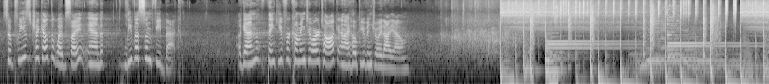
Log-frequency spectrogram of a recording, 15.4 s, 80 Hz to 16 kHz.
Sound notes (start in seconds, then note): 8.5 applause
